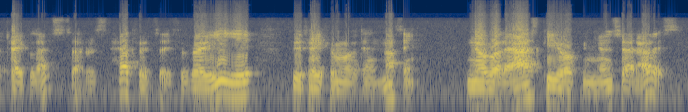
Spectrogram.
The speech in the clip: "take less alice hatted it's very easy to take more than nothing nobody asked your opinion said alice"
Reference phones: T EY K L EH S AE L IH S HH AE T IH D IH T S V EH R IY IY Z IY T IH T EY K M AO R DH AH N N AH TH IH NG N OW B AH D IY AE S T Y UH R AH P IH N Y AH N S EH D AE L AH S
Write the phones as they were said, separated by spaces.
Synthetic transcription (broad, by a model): T EY K L EH S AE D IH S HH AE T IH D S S V EH R IY IY Z IY T IH T EY K M AO R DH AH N N AH TH IH NG N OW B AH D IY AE S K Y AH R AH P IH N Y AH N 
